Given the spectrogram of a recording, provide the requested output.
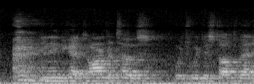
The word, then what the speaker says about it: aromatase: Molinari, I was pronouncing this wrong, aromatase.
